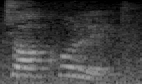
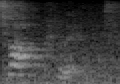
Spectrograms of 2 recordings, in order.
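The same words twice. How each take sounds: First: The middle vowel is clearly pronounced. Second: The middle vowel is dropped. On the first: The speaker calls it wrong. "It's not chocolate" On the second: The speaker calls it right. "here C O is again silent"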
